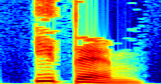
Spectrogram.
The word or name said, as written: item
